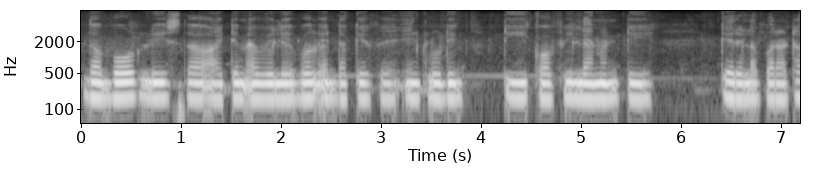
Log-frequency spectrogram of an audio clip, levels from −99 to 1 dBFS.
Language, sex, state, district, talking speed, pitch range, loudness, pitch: English, female, Arunachal Pradesh, Lower Dibang Valley, 135 wpm, 160-165 Hz, -16 LUFS, 160 Hz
